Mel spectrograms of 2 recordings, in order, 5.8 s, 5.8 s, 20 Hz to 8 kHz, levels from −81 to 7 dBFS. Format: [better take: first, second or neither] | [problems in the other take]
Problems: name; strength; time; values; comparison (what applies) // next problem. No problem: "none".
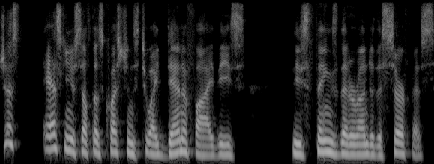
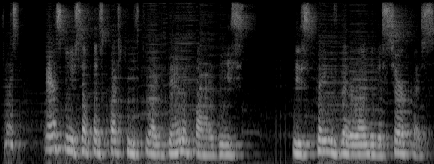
first | noise reduction (neural separator model SepFormer DNS4)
